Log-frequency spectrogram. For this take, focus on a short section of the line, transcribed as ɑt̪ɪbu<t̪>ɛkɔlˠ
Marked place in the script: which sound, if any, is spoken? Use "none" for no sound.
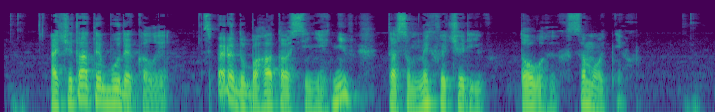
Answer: d̪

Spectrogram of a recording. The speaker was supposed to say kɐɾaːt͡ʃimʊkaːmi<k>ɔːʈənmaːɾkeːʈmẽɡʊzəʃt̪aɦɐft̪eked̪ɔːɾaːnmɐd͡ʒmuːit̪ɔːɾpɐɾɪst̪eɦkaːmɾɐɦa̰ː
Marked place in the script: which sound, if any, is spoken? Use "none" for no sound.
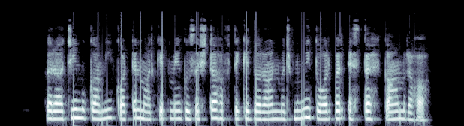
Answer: k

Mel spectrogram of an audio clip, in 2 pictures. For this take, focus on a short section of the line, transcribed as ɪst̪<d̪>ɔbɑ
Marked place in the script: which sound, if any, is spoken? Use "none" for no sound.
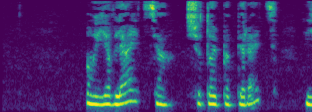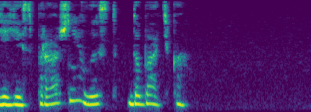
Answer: d̪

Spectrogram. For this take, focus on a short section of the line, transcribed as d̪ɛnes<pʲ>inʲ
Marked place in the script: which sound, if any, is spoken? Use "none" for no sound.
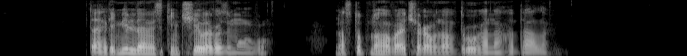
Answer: kʲ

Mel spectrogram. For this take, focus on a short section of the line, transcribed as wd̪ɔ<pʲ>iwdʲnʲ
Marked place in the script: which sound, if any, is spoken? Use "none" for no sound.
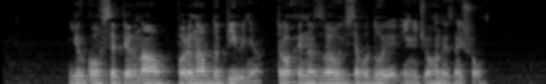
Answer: pʲ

